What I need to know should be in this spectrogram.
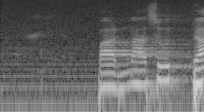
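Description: A man talks loudly into a microphone over loudspeakers.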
